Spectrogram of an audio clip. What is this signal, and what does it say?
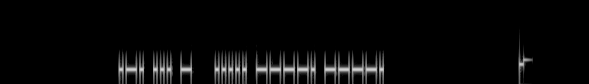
Morse code, heard as a keyed tone, about 34 wpm, 700 Hz. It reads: RST 599
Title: Common QSO Phrases 35wpm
